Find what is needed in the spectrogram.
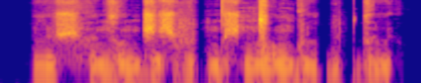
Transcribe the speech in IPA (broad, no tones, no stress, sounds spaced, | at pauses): l y ʃ h œ n z o n d͡ʒ ɛ ʃ v ø p n d ə ʃ ŋ͡ǀ ɔ ŋ ɡ u lʲ ɓ i p d o lʲ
